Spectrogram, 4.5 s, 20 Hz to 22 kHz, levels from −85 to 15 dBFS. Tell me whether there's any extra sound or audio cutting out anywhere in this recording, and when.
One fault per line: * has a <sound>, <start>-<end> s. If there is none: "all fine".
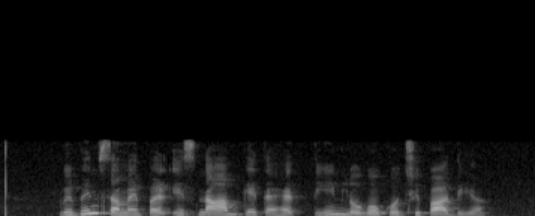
all fine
